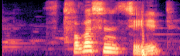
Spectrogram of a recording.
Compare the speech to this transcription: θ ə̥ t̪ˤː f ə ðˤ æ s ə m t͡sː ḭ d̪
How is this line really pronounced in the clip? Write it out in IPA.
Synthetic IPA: θ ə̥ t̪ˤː f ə ðˤ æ s ə n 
